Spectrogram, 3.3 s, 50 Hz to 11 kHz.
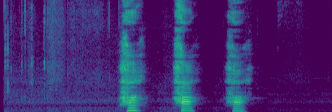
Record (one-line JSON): {"exhalation_length": "3.3 s", "exhalation_amplitude": 28519, "exhalation_signal_mean_std_ratio": 0.28, "survey_phase": "alpha (2021-03-01 to 2021-08-12)", "age": "18-44", "gender": "Female", "wearing_mask": "No", "symptom_cough_any": true, "symptom_new_continuous_cough": true, "symptom_shortness_of_breath": true, "symptom_fatigue": true, "symptom_headache": true, "smoker_status": "Ex-smoker", "respiratory_condition_asthma": true, "respiratory_condition_other": false, "recruitment_source": "Test and Trace", "submission_delay": "2 days", "covid_test_result": "Positive", "covid_test_method": "RT-qPCR", "covid_ct_value": 14.4, "covid_ct_gene": "ORF1ab gene", "covid_ct_mean": 14.8, "covid_viral_load": "14000000 copies/ml", "covid_viral_load_category": "High viral load (>1M copies/ml)"}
